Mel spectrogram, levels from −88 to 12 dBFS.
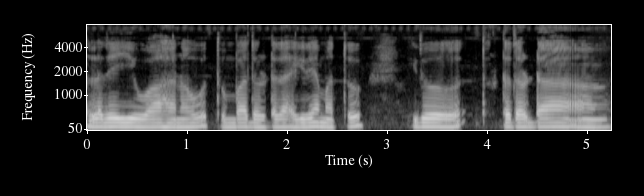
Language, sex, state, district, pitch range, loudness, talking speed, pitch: Kannada, male, Karnataka, Raichur, 110-115 Hz, -15 LUFS, 125 wpm, 115 Hz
